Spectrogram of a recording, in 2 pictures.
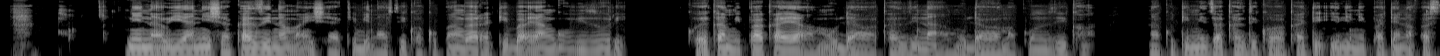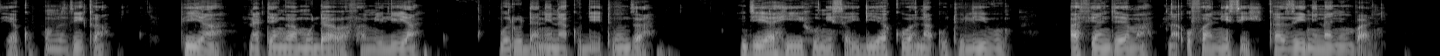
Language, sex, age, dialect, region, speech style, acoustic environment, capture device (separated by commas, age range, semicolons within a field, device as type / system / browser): Swahili, male, 18-24, Kenya - Nairobi Sheng-influenced, Kenya, happy, nature, mobile / Linux / Chrome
